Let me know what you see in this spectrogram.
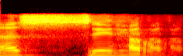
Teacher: ini a-nya boleh dipanjangkan. As-sihr, panjangnya sampai 6 harokat.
